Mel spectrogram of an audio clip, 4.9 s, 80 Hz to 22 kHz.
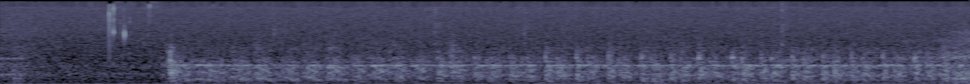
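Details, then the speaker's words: Poclain 90B excavator diesel after refuelling and bleeding the low-pressure fuel system, with injector pipes cracked open to bleed the high-pressure side: starts after some cranking into an uneven, lumpy beat, running on only a couple of cylinders from air in the fuel lines. "it required a bit of cranking but not that bad land started started running on a couple of cylinders at least"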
